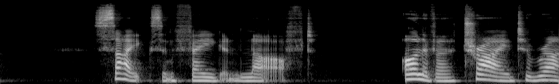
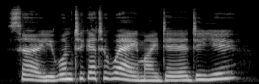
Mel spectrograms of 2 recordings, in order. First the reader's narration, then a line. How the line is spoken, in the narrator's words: said Fagin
